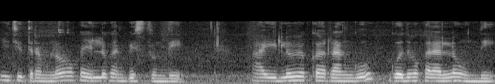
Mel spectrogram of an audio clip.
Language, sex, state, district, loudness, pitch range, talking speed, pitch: Telugu, female, Telangana, Mahabubabad, -15 LUFS, 155-175 Hz, 155 wpm, 160 Hz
